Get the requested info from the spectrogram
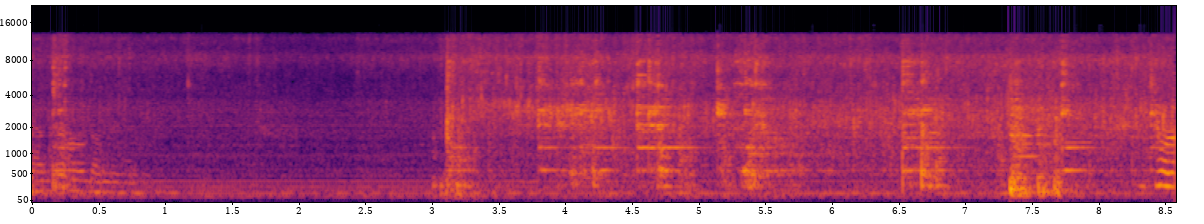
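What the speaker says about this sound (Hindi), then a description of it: "थोड़ा सा हमें आलू के साथ प्याज को और पकाना है।" Onions and potatoes frying in a pan for chicken white pulao, quiet at first, then a sudden loud sizzle with stirring clinks and scrapes, a voice speaking briefly over it.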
